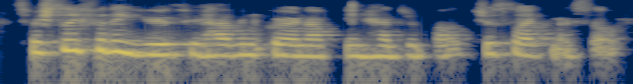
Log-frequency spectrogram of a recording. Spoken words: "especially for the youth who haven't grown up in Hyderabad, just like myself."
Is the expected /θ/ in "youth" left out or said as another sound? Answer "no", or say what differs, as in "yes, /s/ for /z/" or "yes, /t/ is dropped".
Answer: no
